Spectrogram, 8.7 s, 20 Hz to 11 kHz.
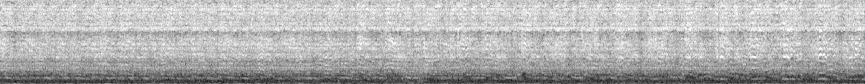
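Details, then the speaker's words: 5.25" floppy drive under repair, tested with GreaseWeazle: rough uneven ratcheting rasp over steady hiss as the head steps forward repeatedly while reads keep failing; cause unconfirmed. "Doesn't sound good though. It is stepping forward though."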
